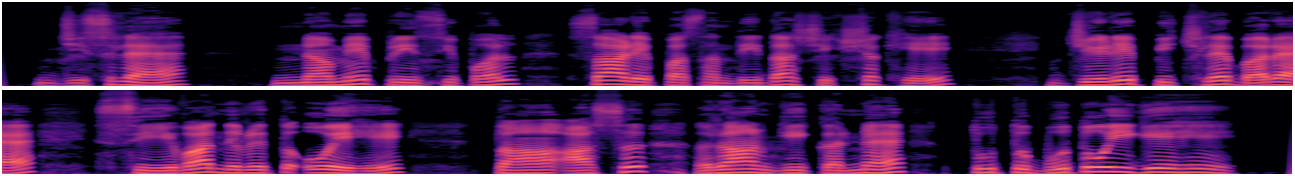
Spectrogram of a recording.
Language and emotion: Dogri, surprised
